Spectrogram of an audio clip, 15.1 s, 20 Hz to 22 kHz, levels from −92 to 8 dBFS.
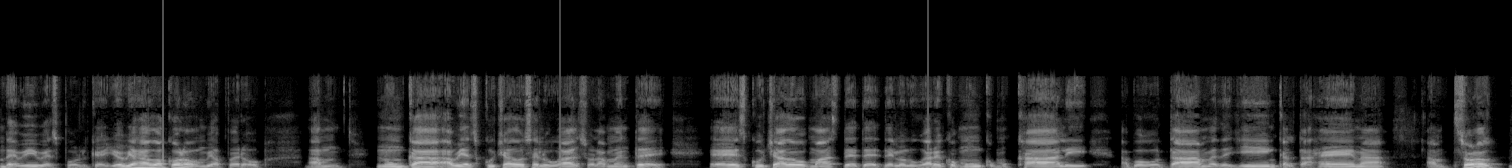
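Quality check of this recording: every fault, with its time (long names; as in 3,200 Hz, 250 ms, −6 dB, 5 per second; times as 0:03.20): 0:01.63: click −9 dBFS
0:05.60: click −12 dBFS
0:09.28: click −11 dBFS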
